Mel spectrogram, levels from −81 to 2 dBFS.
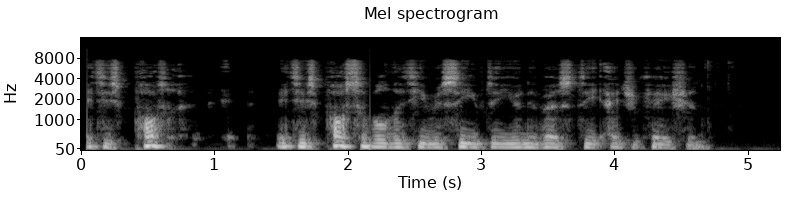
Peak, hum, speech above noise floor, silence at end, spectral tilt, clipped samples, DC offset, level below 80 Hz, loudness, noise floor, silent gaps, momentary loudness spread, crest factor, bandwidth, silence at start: -4 dBFS; none; 27 dB; 0.55 s; -5.5 dB/octave; under 0.1%; under 0.1%; -46 dBFS; -24 LUFS; -50 dBFS; none; 13 LU; 20 dB; 7.8 kHz; 0.05 s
